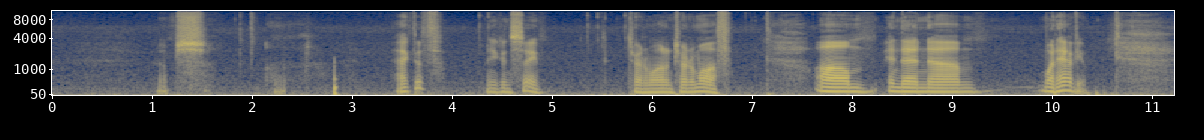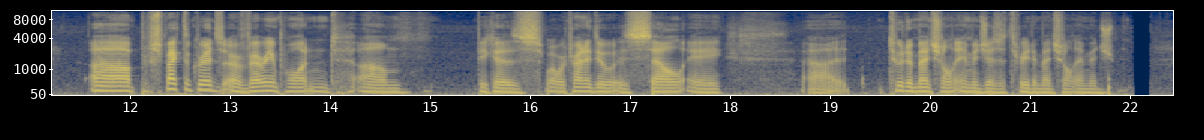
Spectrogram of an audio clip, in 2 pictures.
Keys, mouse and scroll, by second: 0.8 click.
